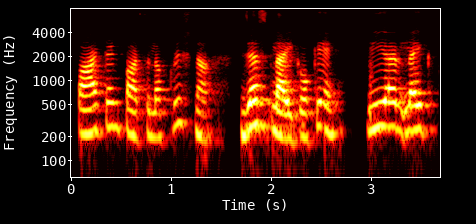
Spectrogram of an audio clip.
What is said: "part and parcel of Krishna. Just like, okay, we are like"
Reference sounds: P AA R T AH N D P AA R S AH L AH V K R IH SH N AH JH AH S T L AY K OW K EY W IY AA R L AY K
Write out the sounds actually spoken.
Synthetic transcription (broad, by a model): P AA R T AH N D P AA R S AH L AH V K R IH SH N AH JH AH S T L AY K OW K EY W IY AA R L AY K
